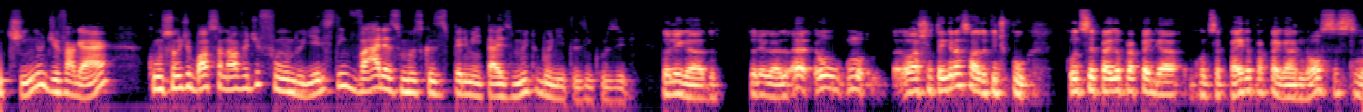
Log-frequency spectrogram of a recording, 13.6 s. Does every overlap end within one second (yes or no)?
yes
